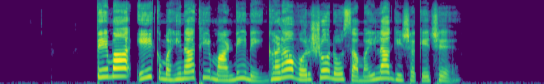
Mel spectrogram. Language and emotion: Gujarati, neutral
